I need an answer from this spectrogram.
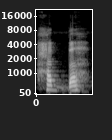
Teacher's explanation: جب ہم وقف کریں گے تو گول تا کو ہا میں بدل دیں گے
